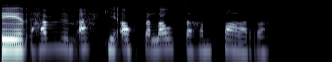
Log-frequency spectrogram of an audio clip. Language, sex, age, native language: Icelandic, female, 20-29, Icelandic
